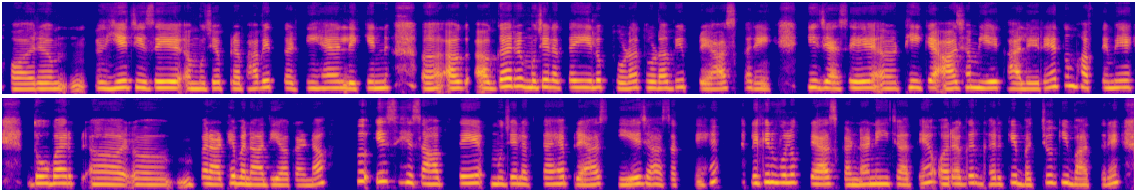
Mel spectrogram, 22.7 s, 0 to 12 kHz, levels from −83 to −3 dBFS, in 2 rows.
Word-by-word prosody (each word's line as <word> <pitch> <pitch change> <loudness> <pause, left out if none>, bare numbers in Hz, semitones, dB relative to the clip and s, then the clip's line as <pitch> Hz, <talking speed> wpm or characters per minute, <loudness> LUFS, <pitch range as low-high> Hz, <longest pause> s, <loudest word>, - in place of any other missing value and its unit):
और 200 +1 0 0.6
ये 230 +2 +5
चीज़ें 240 -1 +5
अ, 220 - -3
मुझे 215 +1 0
प्रभावित 220 +4 -1
करती 225 +1 -3
हैं 235 +1 +2
लेकिन 230 +1 +2 0.4
अ 215 - 0
अ, 230 +2 +3 0.2
अगर 280 +7 +4
मुझे 255 +1 +3
लगता 255 0 -2
है 255 - +4
ये 255 - +3
लोग 260 0 +2
थोड़ा-थोड़ा 230 +1 0
भी 265 - -1
प्रयास 220 -3 -2
करें 210 -4 -1 0.4
कि 260 -1 +2
जैसे 235 0 +2
अ, 220 -2 -1
ठीक 250 -3 0
है 250 - +7
आज 230 +2 +1
हम 250 -1 +3
ये 235 0 +4
खा 210 0 +2
ले 210 0 0
रहे 235 +4 -2
हैं 285 - +3
तुम 320 -2 +2
हफ्ते 240 0 -3
में 250 +1 +1 0.4
2 260 - +4
बार 260 0 +4
अ 255 -2 -9
अ, 220 -1 -2 0.3
पराठें 230 +2 +1
बना 220 -3 +2
दिया 210 -1 0
करना। 205 +7 -2 0.3
तो 345 - +1
इस 340 0 0
हिसाब 255 -5 -1 0.2
से 270 +2 +4
मुझे 235 +1 0
लगता 230 0 -5
है 245 +2 +1
प्रयास 220 0 -2
किए 215 +3 +2
जा 230 -2 -2
सकते 210 0 -12
हैं, 320 - 0 0.4
लेकिन 300 +3 +4
वो 285 - +2
लोग 290 0 +1
प्रयास 240 0 +1
करना 210 +1 -1
नहीं 240 0 +2
चाहते 225 +1 -5
हैं। 290 - +1
और 240 -6 -2
अगर 245 +3 -1
घर 230 0 -4
के 285 - +1
बच्चों 215 +7 -4
की 285 +1 -1
बात 220 -3 -2
करें 245 +7 -1
235 Hz, 190 wpm, -20 LUFS, 220-255 Hz, 0.6 s, है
